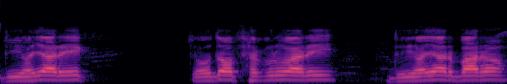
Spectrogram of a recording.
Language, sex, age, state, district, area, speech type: Odia, male, 60+, Odisha, Bargarh, urban, spontaneous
